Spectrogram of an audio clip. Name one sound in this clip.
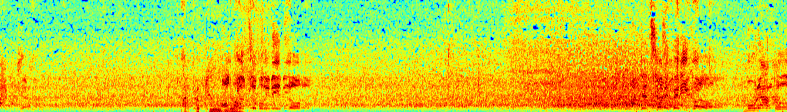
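A crowd murmurs and cheers.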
